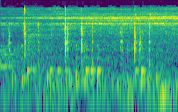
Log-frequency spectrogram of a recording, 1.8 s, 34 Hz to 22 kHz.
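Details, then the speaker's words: Honda B18C engine from AWD Civic, leak-down test on cylinder four, about 15% leakage, valves and head fine, blow-by in all four cylinders: quiet irregular bubbling in the catch can; bad rings or head gasket suspected, unconfirmed. "again we can hear gurgling in the catch can and we're at about 15 leak down so the valves are good nothing wrong with the head"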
